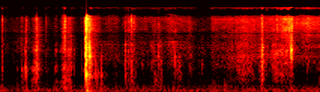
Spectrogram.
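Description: Clear plastic cassette case being handled and opened and the cassette tape taken out: a run of small plastic clicks and rattles, with one sharp snap about a second in.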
